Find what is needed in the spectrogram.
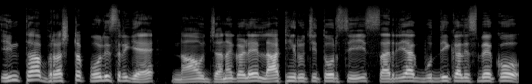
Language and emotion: Kannada, angry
